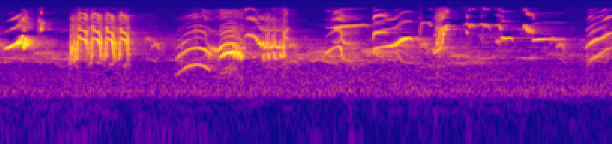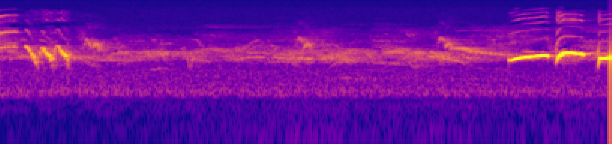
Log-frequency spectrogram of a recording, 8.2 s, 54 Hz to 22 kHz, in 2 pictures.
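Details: Young Eurasian blackbird in a garden, 23 May 2013, the second young bird: a busy run of varied high chirps, a quick stuttering burst, then upward-sweeping squeaky notes, quieter mid-section, and a few sharp chips near the end.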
